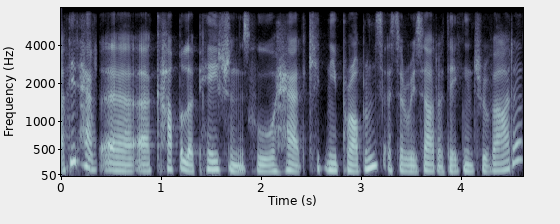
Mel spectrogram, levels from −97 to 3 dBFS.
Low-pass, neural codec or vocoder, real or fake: 7.2 kHz; none; real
